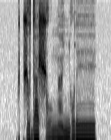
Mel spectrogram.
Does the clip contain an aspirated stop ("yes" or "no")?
no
